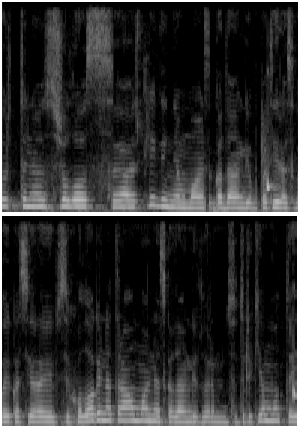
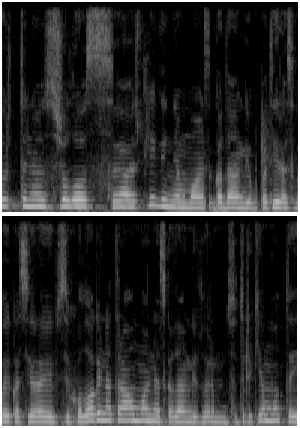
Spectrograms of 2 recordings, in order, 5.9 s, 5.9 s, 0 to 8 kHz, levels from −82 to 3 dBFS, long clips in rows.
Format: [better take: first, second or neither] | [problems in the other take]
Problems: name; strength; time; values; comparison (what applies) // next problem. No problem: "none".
second | background sound (Raindrop / Drip); 15 dB below the speech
